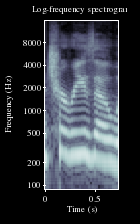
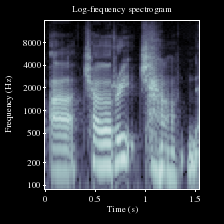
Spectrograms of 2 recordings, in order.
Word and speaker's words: chorizo: We said chorizo with the Spanish pronunciation, and my Basque family was not pleased that we didn't use the Basque pronunciation, okay. – Which is, hold on, it's worth it. It's worth me not getting in trouble. Chorizo is the Basque. You roll the R, though.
